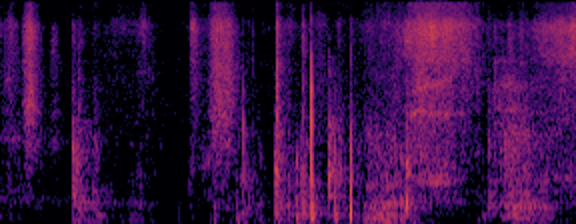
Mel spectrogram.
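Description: Handling noises: light knocks and clicks from the white PVC pipe and fittings of a shop-vac cart being gripped and moved by hand, with two sharper clicks about three seconds in.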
